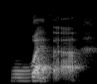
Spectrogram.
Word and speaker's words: whether: First of all, yes, the pronunciation of weather, as in, wow, the weather is lovely today, it's so sunny and bright, is exactly the same as weather. The same pronunciation for weather, as in the sun, you know, the day, and weather, as in the word I'm teaching you today.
